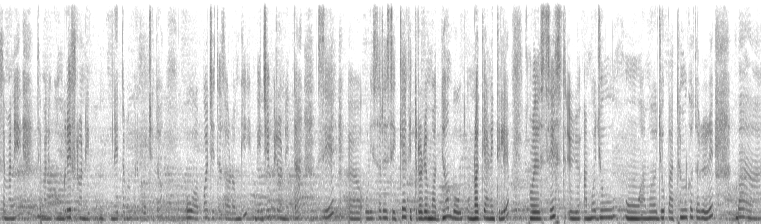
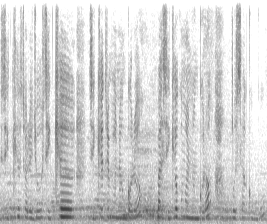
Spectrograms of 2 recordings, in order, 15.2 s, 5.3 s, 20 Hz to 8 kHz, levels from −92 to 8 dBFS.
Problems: constant background noise, continuous background conversations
